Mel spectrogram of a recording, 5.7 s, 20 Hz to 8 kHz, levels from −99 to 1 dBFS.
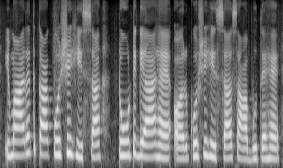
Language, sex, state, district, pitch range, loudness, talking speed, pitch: Hindi, female, Uttar Pradesh, Lalitpur, 205-260 Hz, -13 LUFS, 125 wpm, 225 Hz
